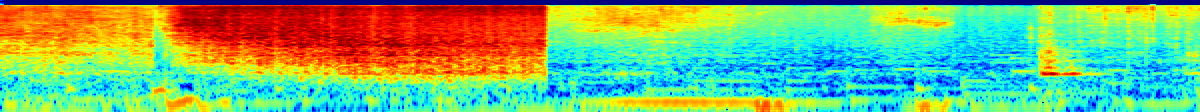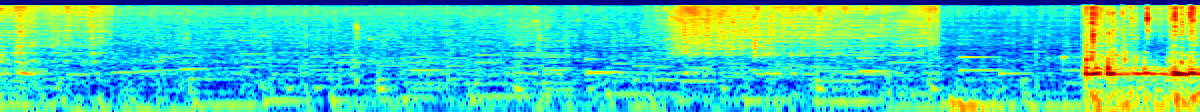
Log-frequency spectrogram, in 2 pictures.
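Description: Shrimp and lobster sizzling in a hot wok as they are stirred with tongs, with a loud stretch of sizzling from about a second in to nearly three seconds. Quieter sizzling follows as garlic and shallots go into the oil, with a few sharp clicks near the end.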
